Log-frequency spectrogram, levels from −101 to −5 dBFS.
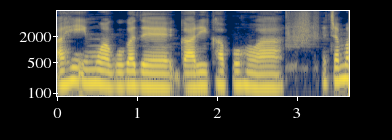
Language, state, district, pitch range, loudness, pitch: Idu Mishmi, Arunachal Pradesh, Lower Dibang Valley, 145-170 Hz, -17 LUFS, 160 Hz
